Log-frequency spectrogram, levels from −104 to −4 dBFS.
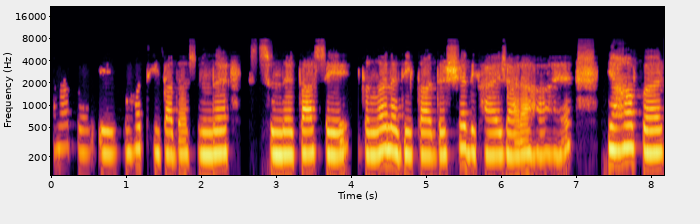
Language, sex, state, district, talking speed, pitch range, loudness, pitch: Hindi, female, Uttarakhand, Uttarkashi, 145 wpm, 215-240 Hz, -18 LUFS, 225 Hz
